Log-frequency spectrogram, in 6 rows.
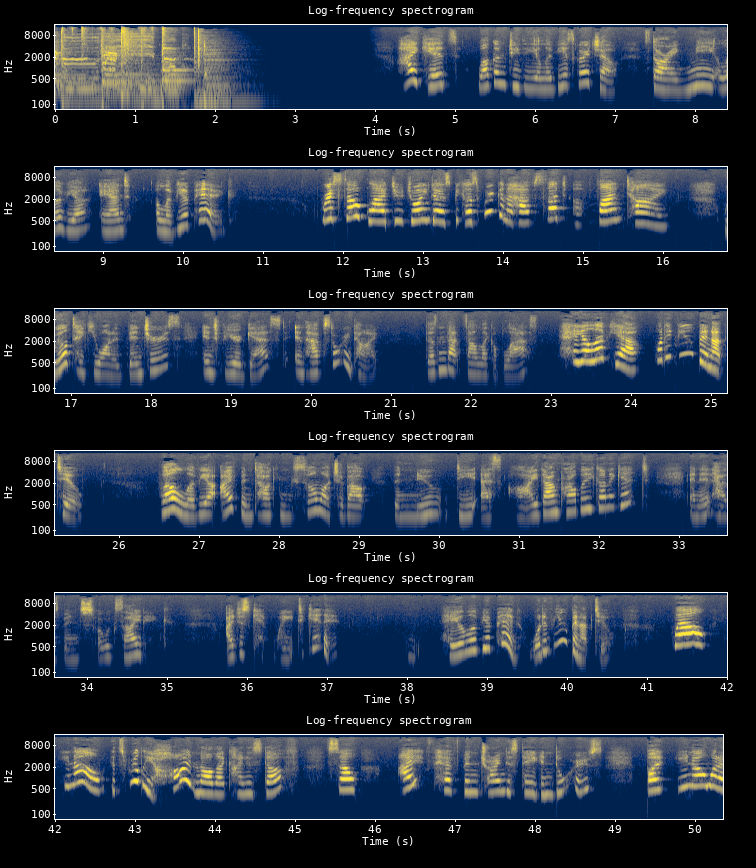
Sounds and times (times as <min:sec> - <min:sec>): Speech: 0:04.3 - 0:10.7, 0:11.7 - 0:16.1, 0:16.7 - 0:25.6, 0:26.5 - 0:35.0, 0:35.7 - 0:37.2, 0:38.0 - 0:40.6, 0:41.3 - 0:50.3.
